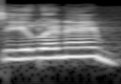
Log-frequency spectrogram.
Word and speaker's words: Zlydnev: It's pronounced Zelene, but it's spelled Z-L-Y-D-N-E-V.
